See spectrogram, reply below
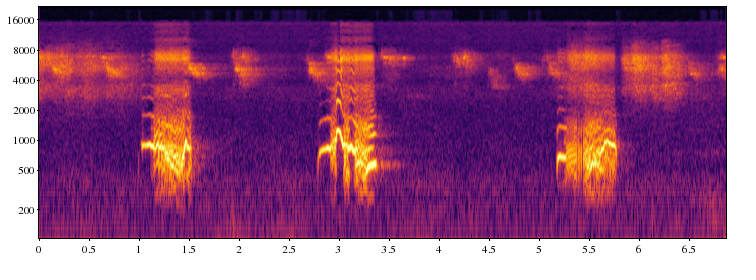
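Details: Happy sounds from a young Indian ringneck parakeet, three grating calls with rising, whistle-like starts, spaced two seconds apart. Soft high-pitched chirps continue underneath.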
